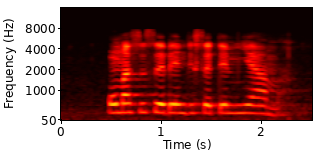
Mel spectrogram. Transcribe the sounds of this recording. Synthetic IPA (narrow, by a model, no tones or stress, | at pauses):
umasisɛɓentʼisɛtʼem̩ɲaːma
